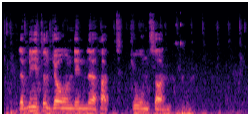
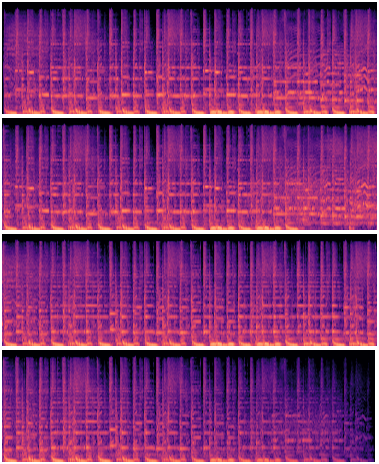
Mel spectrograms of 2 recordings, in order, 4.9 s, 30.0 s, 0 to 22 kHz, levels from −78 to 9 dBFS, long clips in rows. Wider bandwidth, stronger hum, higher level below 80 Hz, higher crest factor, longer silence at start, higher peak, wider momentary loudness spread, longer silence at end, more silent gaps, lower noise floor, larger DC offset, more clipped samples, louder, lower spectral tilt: second, 14.5 kHz vs 17 kHz; neither; second, -28 dBFS vs -18 dBFS; about the same, 18 dB vs 14 dB; about the same, 0.05 s vs 0 s; about the same, 0 dBFS vs 0 dBFS; first, 17 LU vs 7 LU; about the same, 0.15 s vs 0.25 s; neither; about the same, -42 dBFS vs -40 dBFS; neither; neither; about the same, -16 LUFS vs -15 LUFS; about the same, -5 dB/octave vs -4 dB/octave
